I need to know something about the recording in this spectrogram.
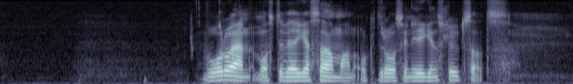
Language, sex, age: Swedish, male, 22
